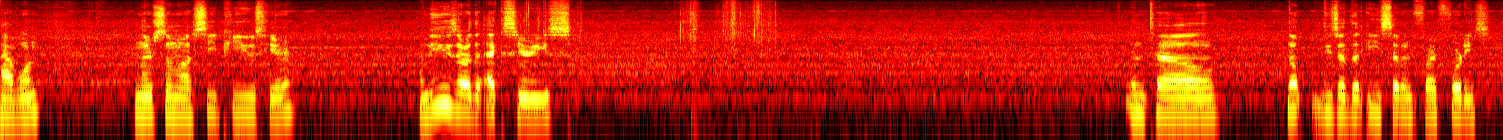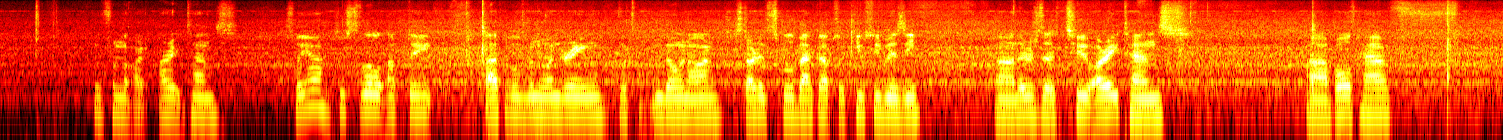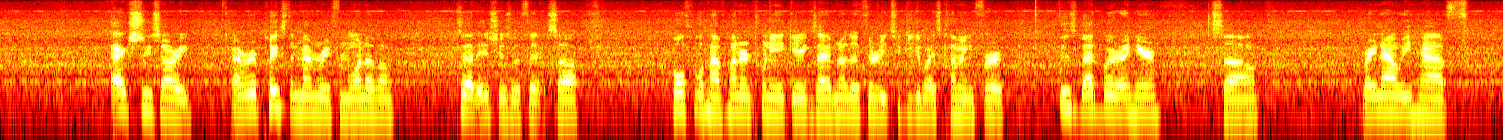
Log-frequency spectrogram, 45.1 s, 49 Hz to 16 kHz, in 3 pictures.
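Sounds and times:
server cooling fans whirring: 0.0s - 45.0s
light rustle of bubble wrap: 6.7s - 7.9s.

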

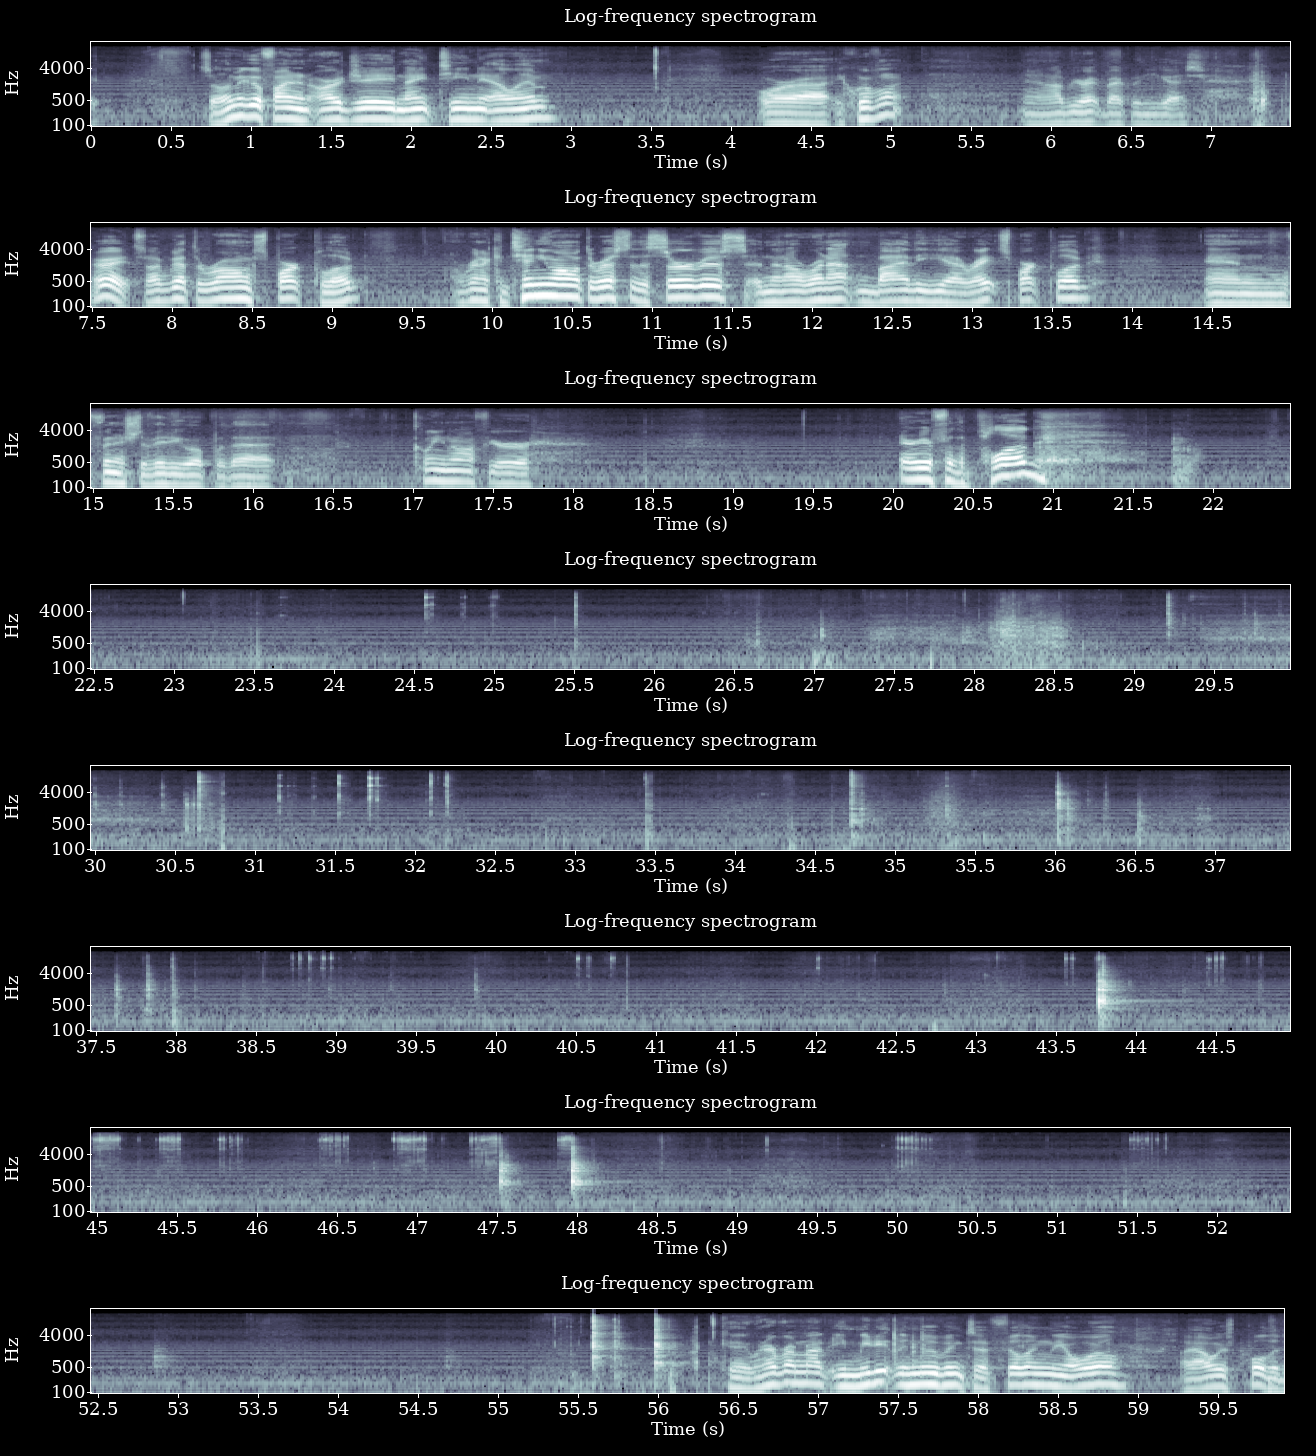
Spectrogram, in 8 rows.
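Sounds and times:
steady electrical hum: 0.0s - 59.9s
hand tools clicking and tapping: 47.4s - 48.2s.

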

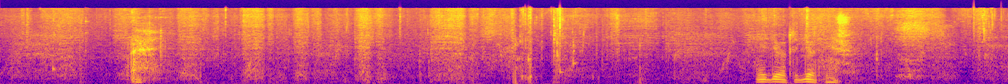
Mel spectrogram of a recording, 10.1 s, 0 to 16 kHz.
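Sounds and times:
hands handling wet fishing line: 7.3s - 10.0s.

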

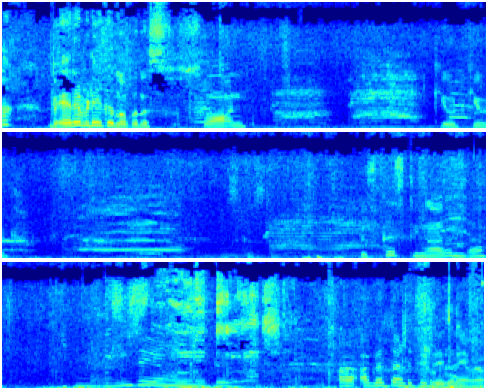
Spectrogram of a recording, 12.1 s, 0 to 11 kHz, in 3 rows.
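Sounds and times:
geese honking: 0.0s - 11.3s.

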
